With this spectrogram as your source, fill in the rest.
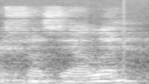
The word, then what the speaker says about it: Gazelle: Gazelle or Gazelle, if you pronounce it in Dutch.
